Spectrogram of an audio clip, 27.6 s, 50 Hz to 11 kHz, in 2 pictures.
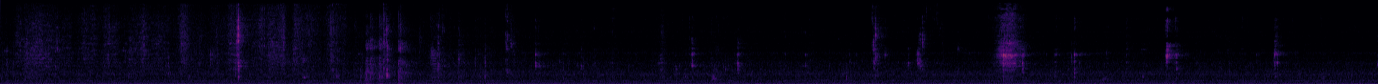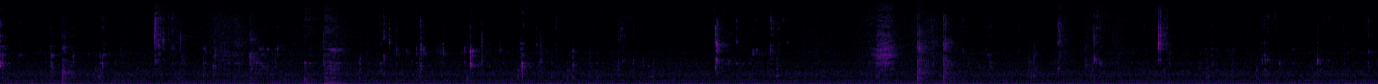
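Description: A man chewing a mouthful of hamburger: faint, scattered wet clicks and smacks of eating over a steady low hum in the room, with one brief louder low sound about 17 seconds in.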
